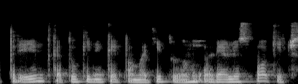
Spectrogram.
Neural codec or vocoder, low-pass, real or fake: none; 7.2 kHz; real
